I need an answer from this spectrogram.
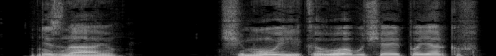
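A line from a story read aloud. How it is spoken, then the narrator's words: Very dry. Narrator (Russian): очень сухо сказал Самгин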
